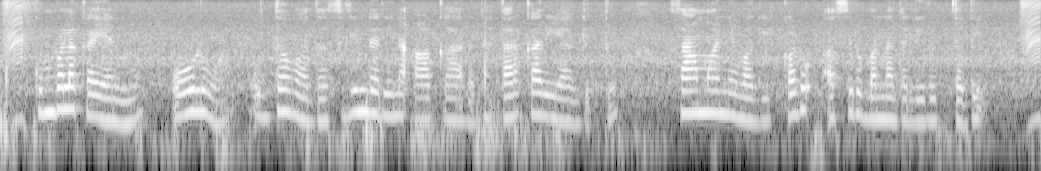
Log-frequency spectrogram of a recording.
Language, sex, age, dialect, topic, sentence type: Kannada, female, 18-24, Coastal/Dakshin, agriculture, statement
